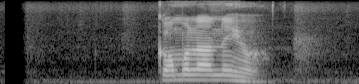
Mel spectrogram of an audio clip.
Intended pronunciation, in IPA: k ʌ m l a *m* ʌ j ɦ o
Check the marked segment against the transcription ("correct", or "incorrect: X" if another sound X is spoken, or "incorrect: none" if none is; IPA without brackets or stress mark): incorrect: n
